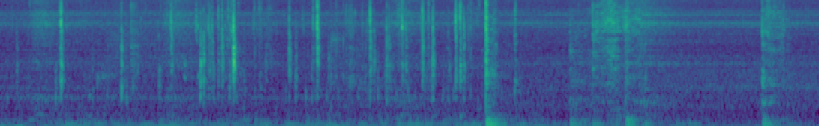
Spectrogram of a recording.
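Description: A metal spoon clinking and scraping against a saucepan while stirring coconut milk into curry paste, with repeated small knocks, the loudest about three seconds in, over a steady low hum.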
